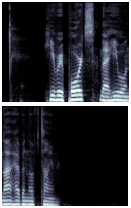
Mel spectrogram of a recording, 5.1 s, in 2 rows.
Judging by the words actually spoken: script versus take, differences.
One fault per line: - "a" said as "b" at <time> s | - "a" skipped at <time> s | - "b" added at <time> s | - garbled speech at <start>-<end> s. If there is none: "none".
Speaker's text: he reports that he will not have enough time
none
